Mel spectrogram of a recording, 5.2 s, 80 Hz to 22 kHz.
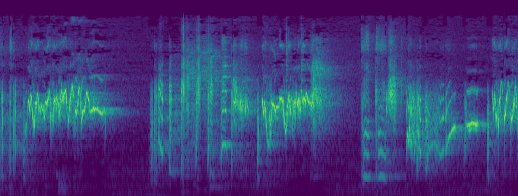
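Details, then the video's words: A male budgerigar sings to his mirror in bursts of loud, squeaky warbling. Chirps, squawks and short whistled slides are packed together, with two brief pauses between phrases. "3 Hour Budgie sounds | Cookie and his Mirror singing"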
